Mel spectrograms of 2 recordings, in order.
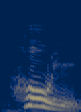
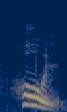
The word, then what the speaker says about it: whole: it's laugh okay then we have have this W silent so the word is whole the word is whole then this word it's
